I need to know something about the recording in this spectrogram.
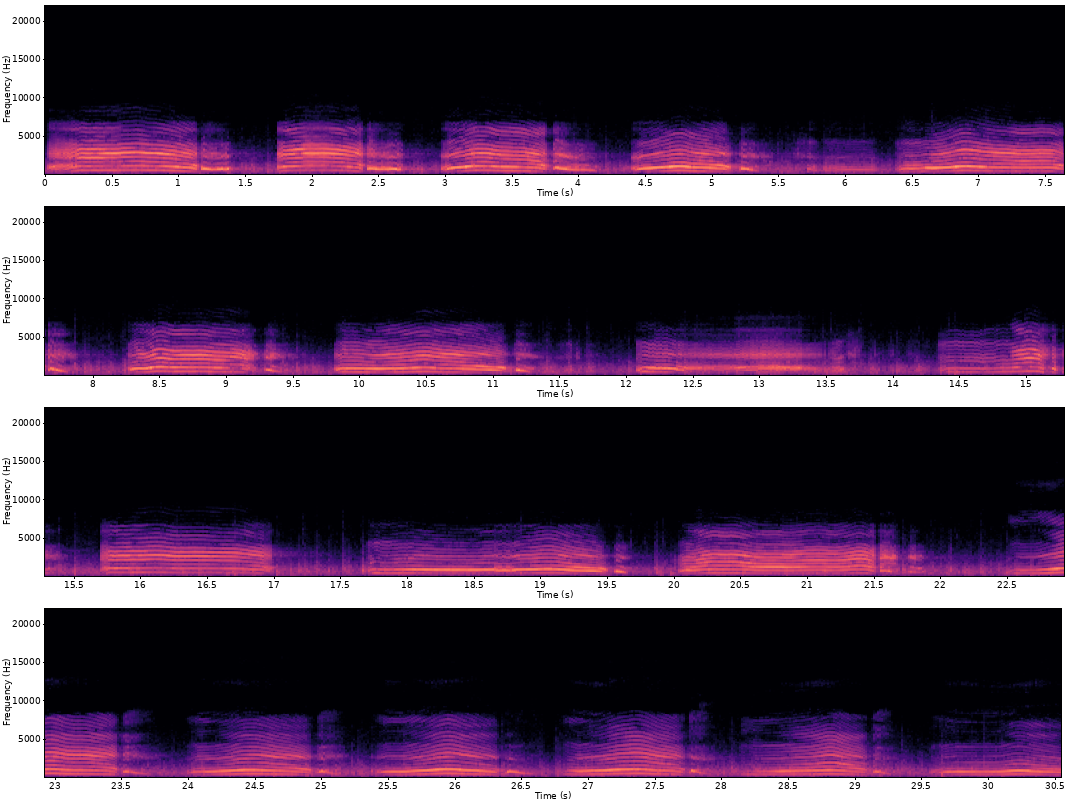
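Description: A baby crying in a long run of short cries, about one a second, each rising and falling in pitch, with a couple of brief pauses and one rougher, hoarser cry midway.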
